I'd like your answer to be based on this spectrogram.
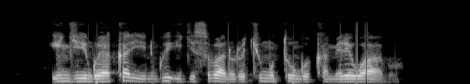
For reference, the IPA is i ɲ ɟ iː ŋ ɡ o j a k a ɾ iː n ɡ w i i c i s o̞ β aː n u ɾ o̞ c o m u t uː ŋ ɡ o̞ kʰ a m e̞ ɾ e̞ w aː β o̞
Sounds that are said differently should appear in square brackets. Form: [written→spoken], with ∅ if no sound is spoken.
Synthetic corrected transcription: i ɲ ɟ iː ŋ ɡ o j a k a ɾ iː n ɡ w i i [c→ɟ] i s o̞ β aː n u ɾ o̞ c [o→u] m u t uː ŋ ɡ o̞ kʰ a m e̞ ɾ e̞ w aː β o̞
